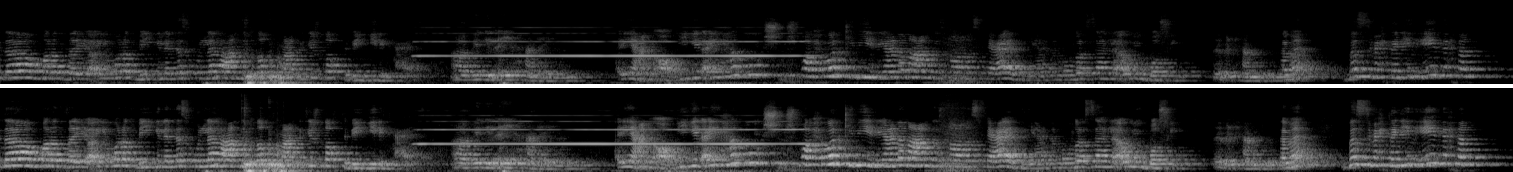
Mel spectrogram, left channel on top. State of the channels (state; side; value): quieter; left; 6.7 dB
